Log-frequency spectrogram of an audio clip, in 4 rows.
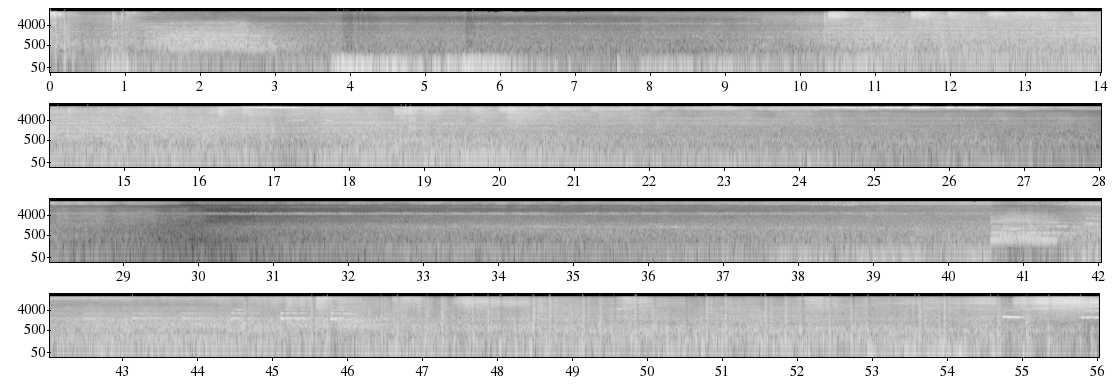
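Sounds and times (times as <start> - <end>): train wheels rumbling on rail: 0.0 - 30.0, 31.7 - 56.0
distant train: 0.0 - 56.0
high-pitched wheel squeal: 54.7 - 56.0.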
